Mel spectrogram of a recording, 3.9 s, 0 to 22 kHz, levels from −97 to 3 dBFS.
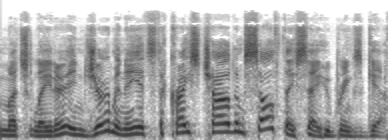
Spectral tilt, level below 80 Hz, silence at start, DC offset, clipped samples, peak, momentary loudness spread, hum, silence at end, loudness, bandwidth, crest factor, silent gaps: -3.5 dB/octave; -58 dBFS; 0 s; under 0.1%; under 0.1%; -4 dBFS; 6 LU; none; 0 s; -19 LUFS; 16 kHz; 16 dB; none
